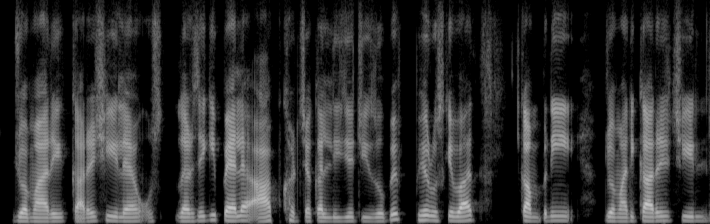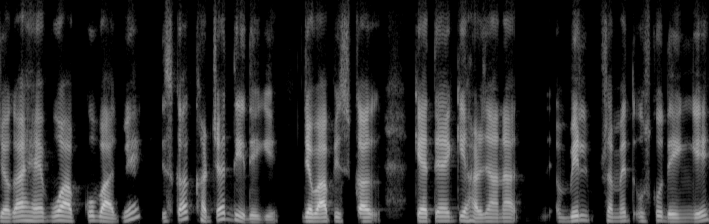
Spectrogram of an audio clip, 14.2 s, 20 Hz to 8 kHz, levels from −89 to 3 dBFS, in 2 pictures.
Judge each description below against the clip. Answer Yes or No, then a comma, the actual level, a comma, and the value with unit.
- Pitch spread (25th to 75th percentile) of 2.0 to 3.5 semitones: Yes, narrow, 2.5 semitones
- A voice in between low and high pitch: Yes, medium, 145 Hz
